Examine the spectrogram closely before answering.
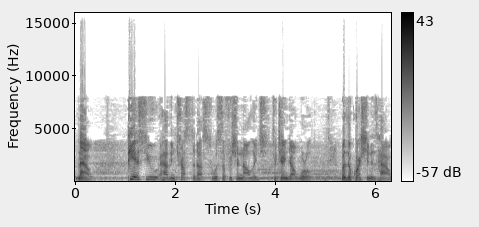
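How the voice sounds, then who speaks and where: Over noticeable background noise and audible room echo, a man with an Ethiopian accent speaks at a moderate pace and a high pitch with ordinary pitch variation, leaving long, frequent pauses. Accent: Ethiopian (Oromo) accent in English. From Ethiopia (Oromia). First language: Afaan Oromo. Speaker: student speaker. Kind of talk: commencement speech. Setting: stage with audience. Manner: formal.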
